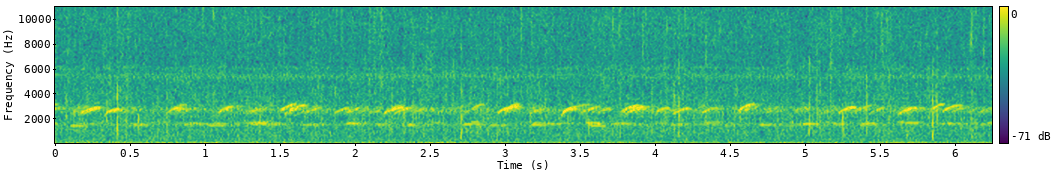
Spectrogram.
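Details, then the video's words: Rhythmic coqui frog chorus recorded in tropical rain on the Big Island of Hawaii: repeated upward-sliding two-tone chirps from several frogs, set against continuous rainfall and splashing drops. "Tropical Rain & Coqui"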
